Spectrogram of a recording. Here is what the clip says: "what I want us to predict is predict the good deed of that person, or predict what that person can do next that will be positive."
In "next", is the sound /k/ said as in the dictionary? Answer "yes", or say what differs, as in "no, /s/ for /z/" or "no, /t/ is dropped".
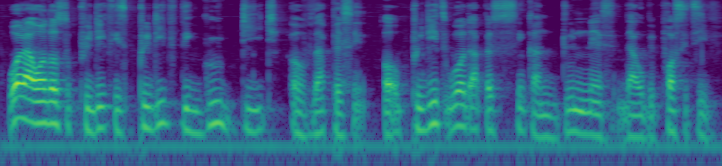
no, /k/ is dropped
